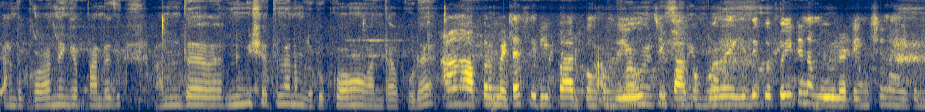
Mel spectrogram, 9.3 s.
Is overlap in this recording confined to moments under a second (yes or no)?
no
